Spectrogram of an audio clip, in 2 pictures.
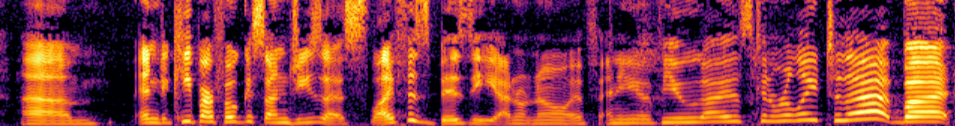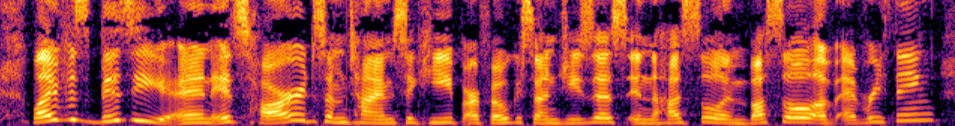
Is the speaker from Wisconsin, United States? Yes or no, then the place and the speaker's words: yes; Wisconsin, United States; now in Southern California, United States; I was born in Wisconsin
